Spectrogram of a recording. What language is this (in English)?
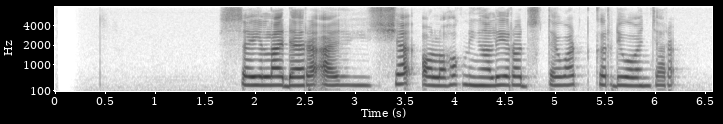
Sundanese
